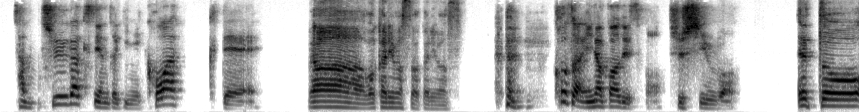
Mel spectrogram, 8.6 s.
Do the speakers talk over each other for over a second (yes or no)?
no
